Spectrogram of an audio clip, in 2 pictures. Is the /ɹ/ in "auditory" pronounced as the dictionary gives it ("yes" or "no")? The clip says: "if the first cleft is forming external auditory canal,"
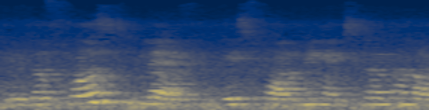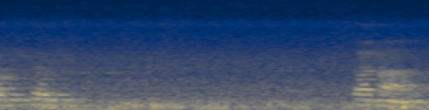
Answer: no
